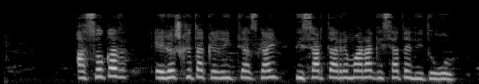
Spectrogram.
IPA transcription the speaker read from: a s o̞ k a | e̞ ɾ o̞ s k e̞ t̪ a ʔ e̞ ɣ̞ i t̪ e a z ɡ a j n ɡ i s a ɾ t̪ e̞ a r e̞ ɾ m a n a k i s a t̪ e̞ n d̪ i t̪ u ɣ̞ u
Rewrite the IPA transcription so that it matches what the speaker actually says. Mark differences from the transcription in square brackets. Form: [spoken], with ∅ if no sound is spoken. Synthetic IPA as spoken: a s o̞ k a | e̞ ɾ o̞ s k e̞ t̪ a [k] e̞ ɣ̞ i t̪ e a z ɡ a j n ɡ i s a ɾ t̪ e̞ a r e̞ [∅] m a n a k i s a t̪ e̞ n d̪ i t̪ u ɣ̞ u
